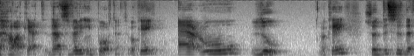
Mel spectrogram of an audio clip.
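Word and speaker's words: أعوذ: Now, the first word is a'udhu. A'udhu. First, you know, notice the hamza, and then after that, ayn.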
